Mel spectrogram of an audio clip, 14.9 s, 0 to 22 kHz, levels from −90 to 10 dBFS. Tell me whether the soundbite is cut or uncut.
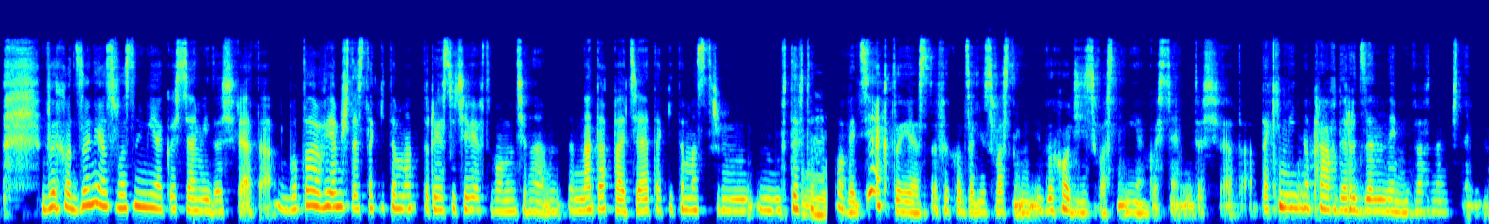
cut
